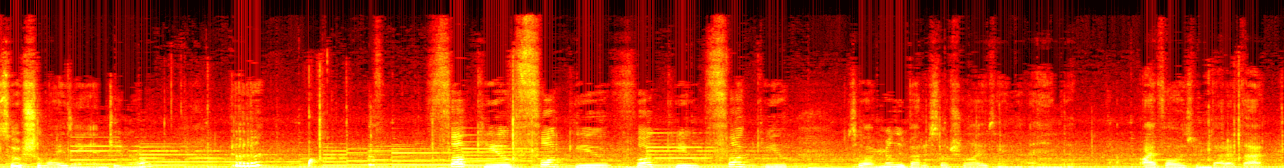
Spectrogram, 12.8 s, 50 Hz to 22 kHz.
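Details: Teenager diagnosed with Tourette syndrome by neurologists, vocal and motor tics beginning minor in early childhood and worsening sharply at age 15; vocal tics include cursing, whistling and repeated phrases; complex vocal tics with coprolalia.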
